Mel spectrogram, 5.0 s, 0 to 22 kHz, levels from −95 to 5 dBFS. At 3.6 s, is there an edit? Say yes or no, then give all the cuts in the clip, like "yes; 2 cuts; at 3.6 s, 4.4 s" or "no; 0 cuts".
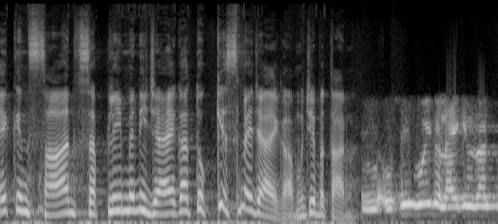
yes; 1 cut; at 3.6 s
